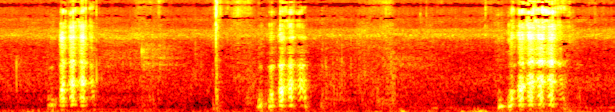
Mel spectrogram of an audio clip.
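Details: Nigerian Dwarf goats at the birth of a doeling kid that stands up and nurses from its mother. Three loud, wavering bleats come about two seconds apart over a quiet, faintly humming background.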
